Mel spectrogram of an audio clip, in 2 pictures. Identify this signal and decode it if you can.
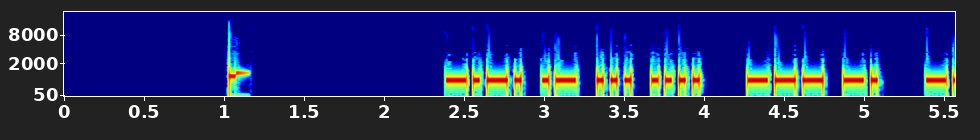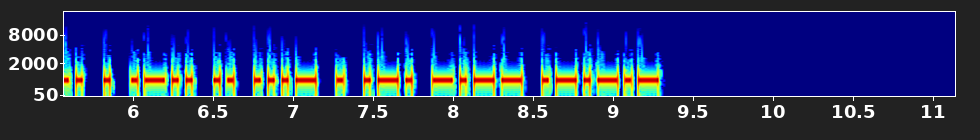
Morse code, heard as a keyed tone, about 28 wpm, 700 Hz. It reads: CASH ON DELIVERY.
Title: Sentences from Top 1500 Words 28wpm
